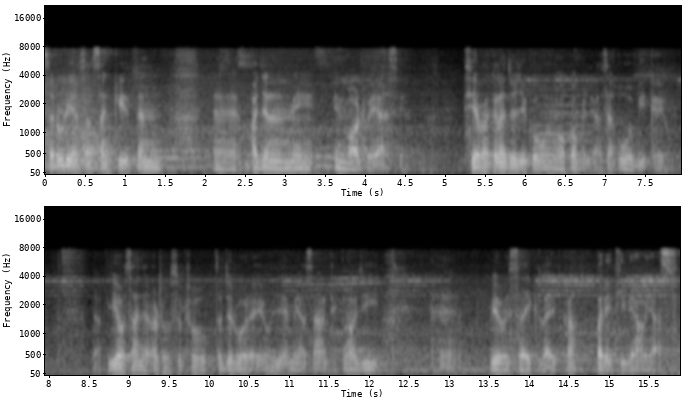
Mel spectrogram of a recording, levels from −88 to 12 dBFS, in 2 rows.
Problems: constant background noise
